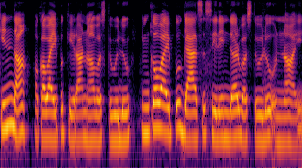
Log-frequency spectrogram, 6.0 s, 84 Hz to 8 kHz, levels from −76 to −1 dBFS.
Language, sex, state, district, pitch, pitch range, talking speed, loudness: Telugu, female, Andhra Pradesh, Sri Satya Sai, 190 Hz, 180-215 Hz, 100 wpm, -18 LUFS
